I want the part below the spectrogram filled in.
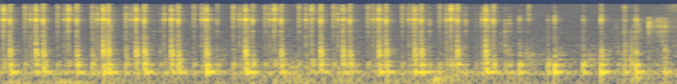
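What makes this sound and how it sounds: Long fingernails tap the tall plastic stick of a black plastic Atari joystick controller and scratch its ridged, hollow base. The result is a rapid, steady stream of dry, clicky taps with a hollow low body and bright ticks, with a louder knock near the middle. Each tap dies away quickly.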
